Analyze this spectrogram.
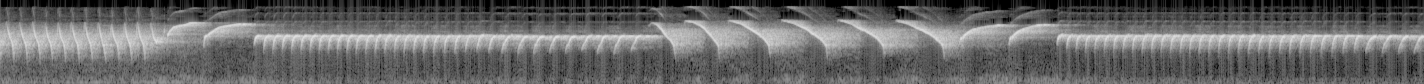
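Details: Belgian canary singing, recorded for song training: a buzzy fast trill, a long steady rolling trill, a short burst of descending sweeps in the middle, then the steady trill again.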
